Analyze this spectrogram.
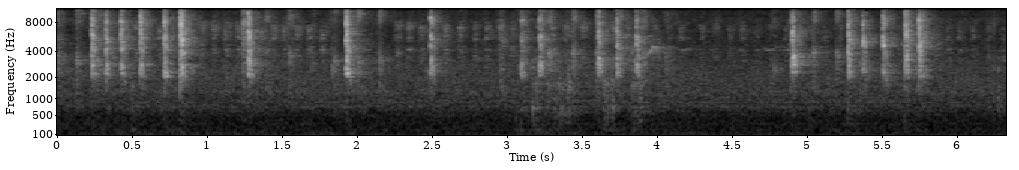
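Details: Tame house sparrow, kept to coax wild-caught sparrows into singing, gives bright, sharp chirps in quick bursts of four to six, separated by short pauses, over a quiet background.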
